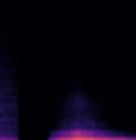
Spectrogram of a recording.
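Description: Logo-animation whoosh sound effects: the tail of one whoosh dies away, then a second whoosh with a deep rumble swells up under a second in and fades out.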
